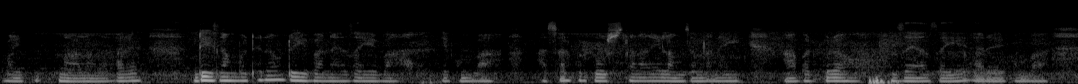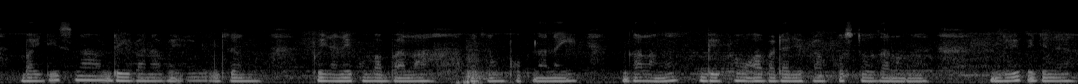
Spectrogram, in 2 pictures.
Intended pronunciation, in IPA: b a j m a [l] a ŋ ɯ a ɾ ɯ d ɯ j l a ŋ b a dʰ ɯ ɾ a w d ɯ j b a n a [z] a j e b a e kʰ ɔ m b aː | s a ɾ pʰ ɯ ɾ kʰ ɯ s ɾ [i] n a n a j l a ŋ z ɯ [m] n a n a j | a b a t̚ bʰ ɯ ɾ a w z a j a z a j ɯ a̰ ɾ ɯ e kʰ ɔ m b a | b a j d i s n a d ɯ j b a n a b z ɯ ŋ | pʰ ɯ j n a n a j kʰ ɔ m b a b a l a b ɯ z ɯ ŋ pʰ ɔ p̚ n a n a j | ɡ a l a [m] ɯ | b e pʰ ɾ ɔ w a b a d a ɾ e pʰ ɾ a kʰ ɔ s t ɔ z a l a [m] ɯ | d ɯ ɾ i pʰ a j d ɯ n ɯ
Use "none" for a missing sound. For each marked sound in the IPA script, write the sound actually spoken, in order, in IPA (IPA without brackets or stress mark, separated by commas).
l, z, a, m, ŋ, ŋ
